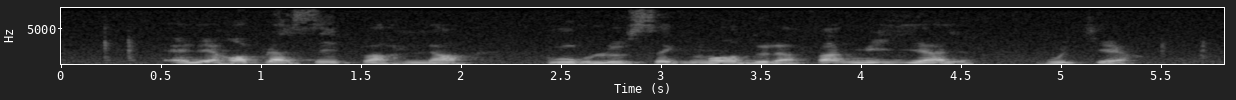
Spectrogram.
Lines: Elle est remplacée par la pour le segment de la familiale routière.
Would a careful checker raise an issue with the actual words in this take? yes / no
no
